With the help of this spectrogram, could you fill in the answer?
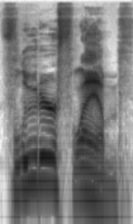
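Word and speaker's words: Fflewddur Fflam: Fluter Flam. I forgot you just the first F is silent.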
